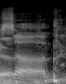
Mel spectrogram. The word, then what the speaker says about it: Nissan: Nissan, apparently. Yeah, well, to Americans, they're Nissan. Yeah, Nissan. Yeah. Nissan, you know. But Nissan is how we say it in Australia.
